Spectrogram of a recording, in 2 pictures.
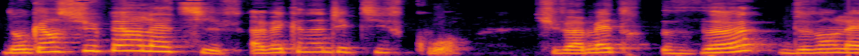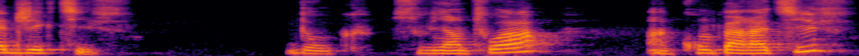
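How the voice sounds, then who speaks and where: A woman teaching an English grammar lesson in French, patiently repeating key points and reading example sentences slowly in a friendly, informal way. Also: medium pitch, a little mellow. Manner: friendly and informal, addresses viewer as tu.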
